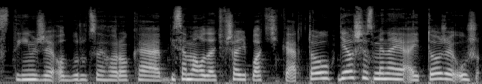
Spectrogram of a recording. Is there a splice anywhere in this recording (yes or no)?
yes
